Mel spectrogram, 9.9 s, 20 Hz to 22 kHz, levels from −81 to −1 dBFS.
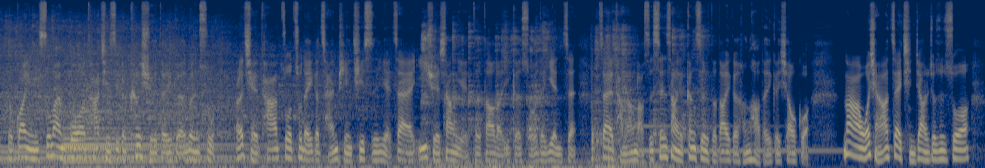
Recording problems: wrong speed and pitch; too fast and too high; 1.5 times normal speed
household noises; loud; until 7 s; 9 dB below the speech
background music; loud; throughout; 8 dB below the speech

